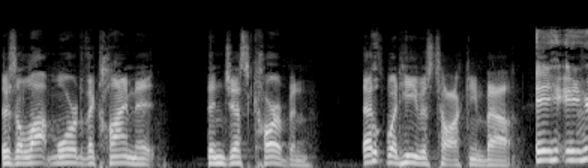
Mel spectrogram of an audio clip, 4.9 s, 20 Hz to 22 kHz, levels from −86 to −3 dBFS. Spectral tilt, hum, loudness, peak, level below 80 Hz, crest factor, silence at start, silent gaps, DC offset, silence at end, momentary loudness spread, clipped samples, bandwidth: -5.5 dB/octave; none; -19 LUFS; -2 dBFS; -48 dBFS; 18 dB; 0 s; none; under 0.1%; 0 s; 7 LU; under 0.1%; 11 kHz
